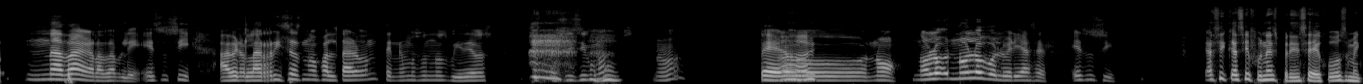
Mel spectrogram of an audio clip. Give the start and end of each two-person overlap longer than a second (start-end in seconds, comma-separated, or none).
none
